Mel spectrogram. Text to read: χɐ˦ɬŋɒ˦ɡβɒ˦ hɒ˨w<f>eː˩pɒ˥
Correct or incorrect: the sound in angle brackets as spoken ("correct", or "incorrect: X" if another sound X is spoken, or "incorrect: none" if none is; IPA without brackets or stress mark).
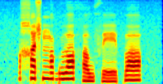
correct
